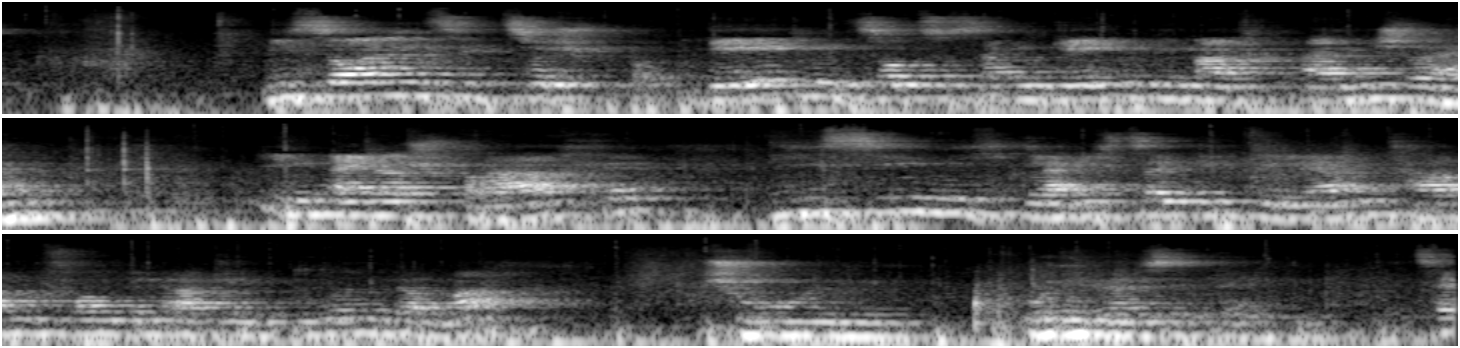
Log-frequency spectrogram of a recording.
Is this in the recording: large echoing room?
yes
